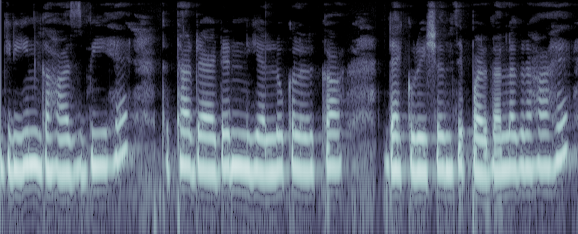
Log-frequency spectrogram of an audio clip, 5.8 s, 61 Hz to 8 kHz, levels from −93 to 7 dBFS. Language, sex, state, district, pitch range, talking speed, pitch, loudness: Hindi, female, Uttar Pradesh, Shamli, 230-250 Hz, 165 wpm, 240 Hz, -14 LUFS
